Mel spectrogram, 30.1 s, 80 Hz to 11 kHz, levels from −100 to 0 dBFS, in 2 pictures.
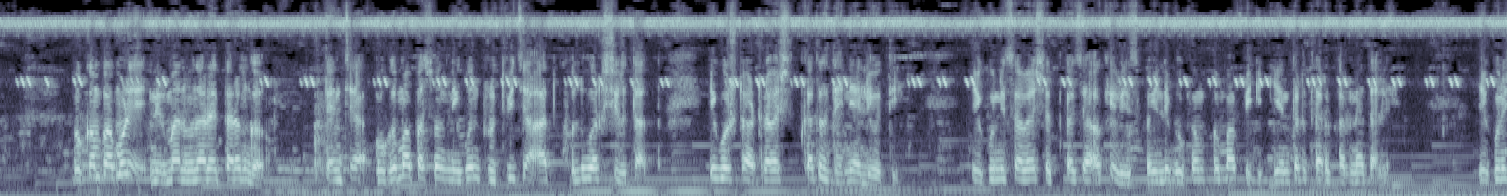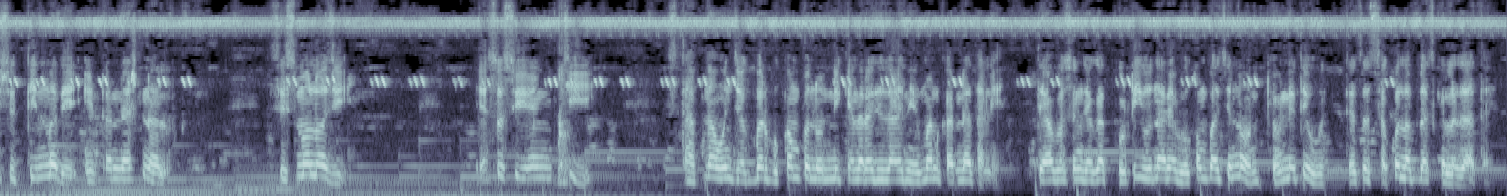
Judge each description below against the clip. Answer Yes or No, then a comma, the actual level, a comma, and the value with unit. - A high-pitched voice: No, medium, 145 Hz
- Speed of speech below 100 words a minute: No, average, 105 wpm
